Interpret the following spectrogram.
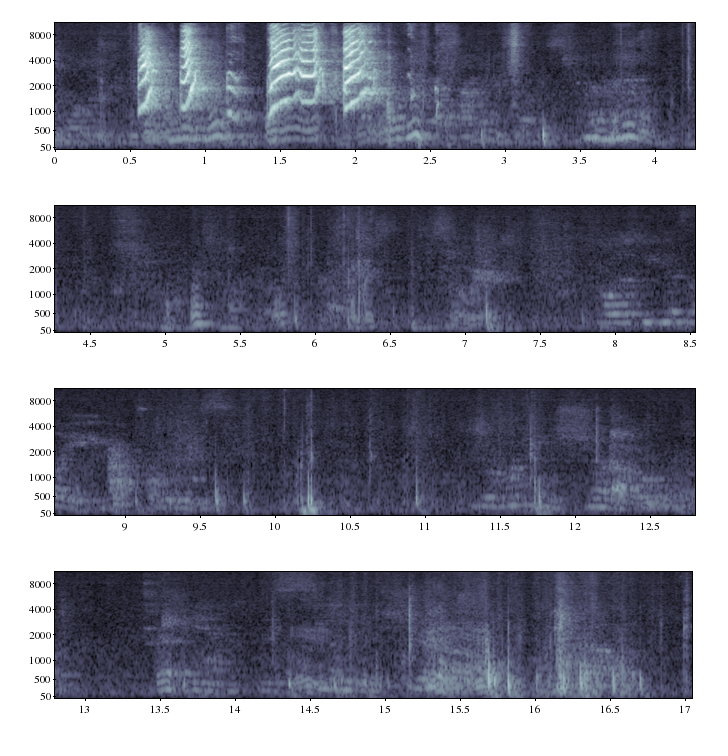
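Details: Blenheim Cavalier King Charles Spaniel puppies, six weeks old, from a litter of five in an indoor pen, let out a quick cluster of shrill, piercing yelps at the start, then only faint scattered knocks and soft rustling follow.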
